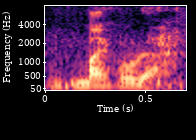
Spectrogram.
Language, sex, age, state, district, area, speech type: Bengali, male, 45-60, West Bengal, Uttar Dinajpur, rural, spontaneous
